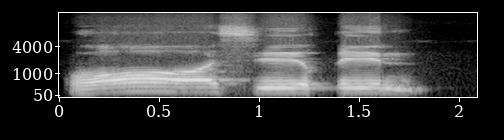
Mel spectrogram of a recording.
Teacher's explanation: Huruf qf baris di bawah karena huruf qf ini memiliki sifat tebal atau istila'illa ketika dia berbaris ataupun berharakat kasrah maka qof ini dikurangi ketebalannya · Ketika dia berbaris ataupun berharokat kasrah, maka qaf ini dikurangi ketebalannya. Ghasiqin, qin, ya, antara qi dengan ki, ya.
